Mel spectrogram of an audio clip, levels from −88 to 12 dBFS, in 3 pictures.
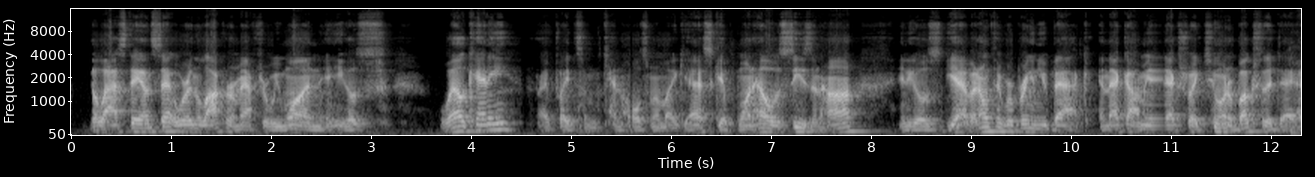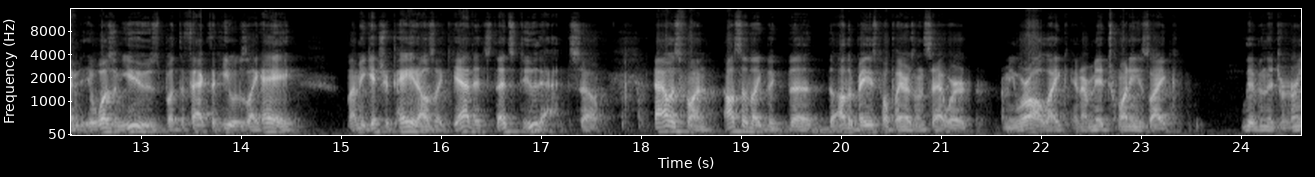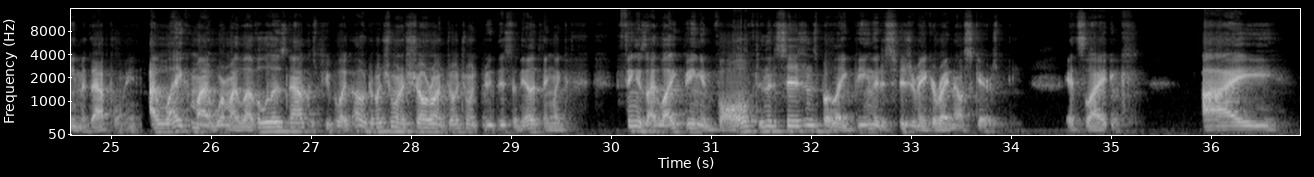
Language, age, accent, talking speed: English, 30-49, American, 265 wpm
